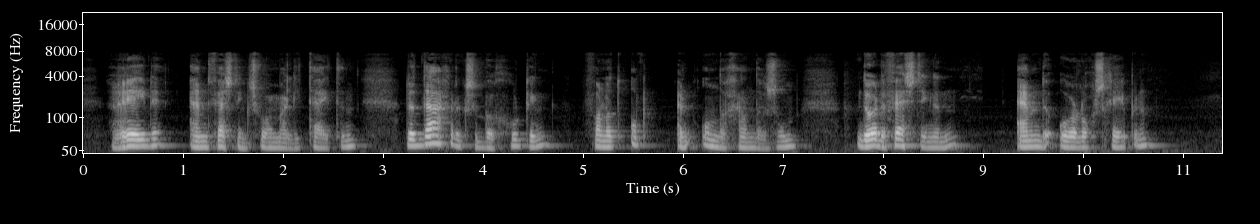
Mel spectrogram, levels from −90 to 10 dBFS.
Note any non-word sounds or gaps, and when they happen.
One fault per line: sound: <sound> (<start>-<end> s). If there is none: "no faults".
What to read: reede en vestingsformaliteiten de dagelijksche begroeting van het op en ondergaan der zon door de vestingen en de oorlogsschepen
no faults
